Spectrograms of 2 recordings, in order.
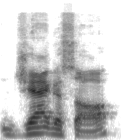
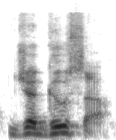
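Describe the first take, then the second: First: The name ends in a 'saw' sound. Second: The name ends in an 'sah' sound. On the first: The speaker calls it wrong. "I've been saying Jagasaw. That ain't it" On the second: The speaker calls it right. "it's Charles Jagusa"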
